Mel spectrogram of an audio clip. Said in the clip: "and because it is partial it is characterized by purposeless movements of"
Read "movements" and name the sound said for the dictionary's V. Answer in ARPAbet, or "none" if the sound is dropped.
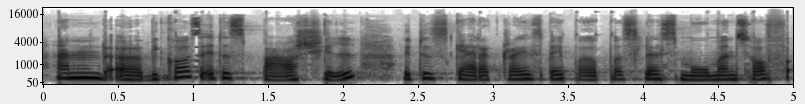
none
